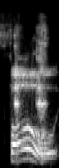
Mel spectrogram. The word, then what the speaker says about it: faux: I read some memory foe is spelled f-a-u-x when they're using the word fake right and if you are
